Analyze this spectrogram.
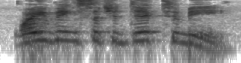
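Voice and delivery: sweet, tender. Shown as a demonstration. Teacher showing passive-aggressive phrasing in a sweet, tender tone. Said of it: "in, like, a very sweet or a, almost like a tender tone".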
